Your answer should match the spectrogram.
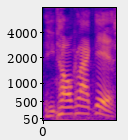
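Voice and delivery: lightly mocking high country voice; a hint of a put-on Southern character; Crazy Bobby. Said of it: "we called him Crazy Bobby".

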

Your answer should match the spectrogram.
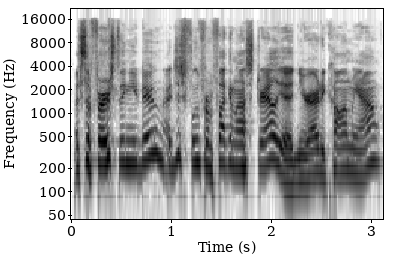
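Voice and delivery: high-pitched hurt protest; indignant friend. Acted. Jet-lagged visitor being called out, indignant. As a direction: act affronted at the cold welcome. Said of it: "He's like".

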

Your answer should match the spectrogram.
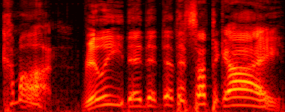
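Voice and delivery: high-pitched, exasperated disbelief; incredulous protest. Acted. Sports host scoffing at a postgame interview, incredulous protest. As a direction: protest it high, as if it's absurd.

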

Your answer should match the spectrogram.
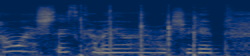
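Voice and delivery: high, very soft eager wondering; whisper-like high aside, acting out the wait; hushed inner aside. Teller recalling waiting at the awards night, hushed high aside.

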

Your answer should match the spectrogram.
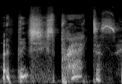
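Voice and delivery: whispered, voiceless aside; hushed whisper. Acted. Imagining the woman hiding in the closet, whispering. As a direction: play at whispering so nobody overhears.

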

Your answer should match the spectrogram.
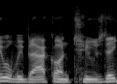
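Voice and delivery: ordinary talk

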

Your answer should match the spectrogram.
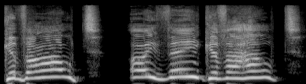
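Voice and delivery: high, wailing cries of Gewalt; joyful crying out. Acted. Owner cries out over his returned money, high and wailing. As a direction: cry out high in shocked joy. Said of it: "He starts crying, tears of joy".

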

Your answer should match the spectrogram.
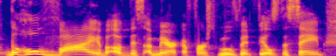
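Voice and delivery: normal talking voice

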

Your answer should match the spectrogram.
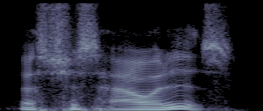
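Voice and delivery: ordinary talk

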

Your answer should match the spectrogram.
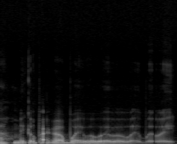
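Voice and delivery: fading to a whisper; quiet. Real, not acted. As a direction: trail off into a whisper. Trailing off while searching.

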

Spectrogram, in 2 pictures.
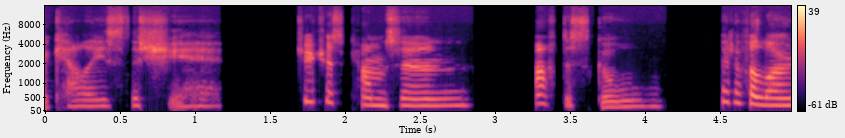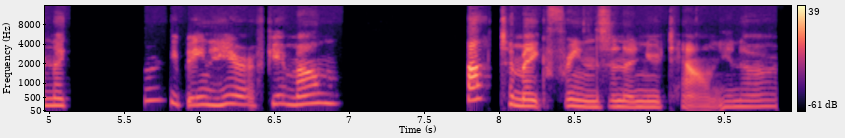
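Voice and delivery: high, bubbly, gossipy small-town waitress; rattling on brightly about the kitchen girl; chatty Meadow. Acted.

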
